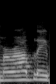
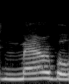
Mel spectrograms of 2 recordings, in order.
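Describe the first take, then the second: First: The name does not rhyme with parable. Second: The name rhymes with parable. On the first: The speaker calls it wrong. "I mispronounced your name" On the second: The speaker calls it right. "like parable"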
